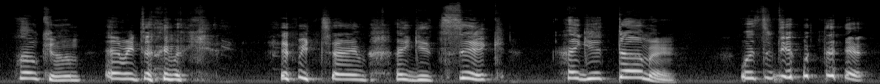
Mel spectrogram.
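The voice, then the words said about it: Bad imitation of another person's voice. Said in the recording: “Jerry Seinfeld? ... Just the worst Seinfeld impression ever. ... Just so bad.”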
